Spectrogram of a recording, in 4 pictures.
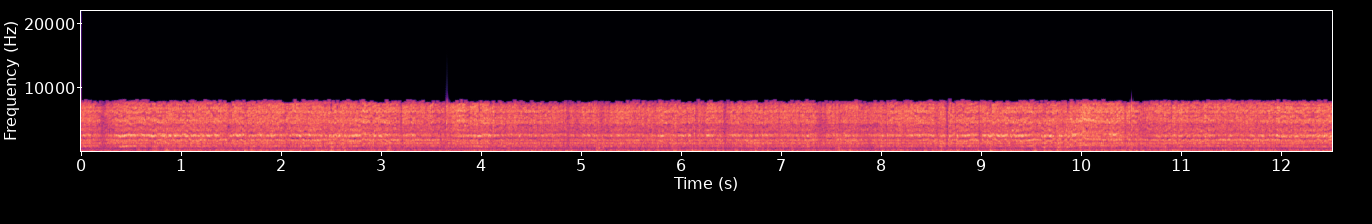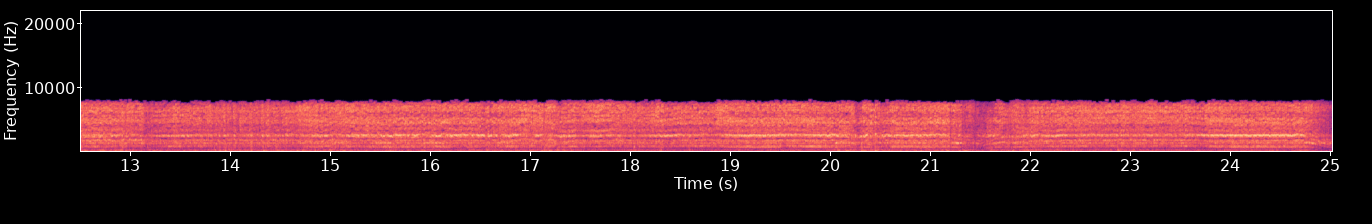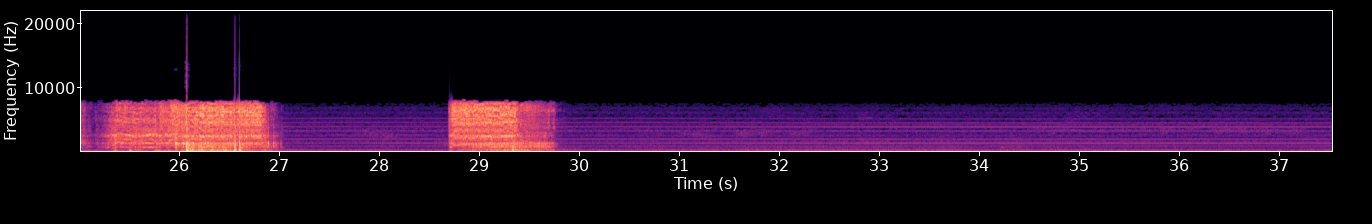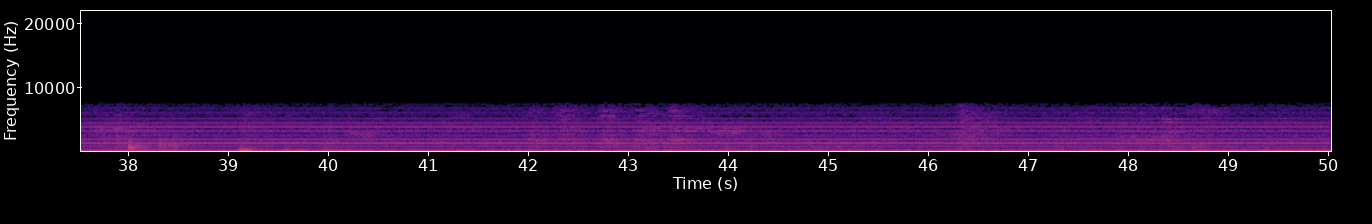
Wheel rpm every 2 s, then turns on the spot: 240, 230, 230, 230, 240, 230, 220, 220, 220, 220, 190, 230, 160, 110, 90, 0, 0, 0, 0, 0, 0, 0, 0, 0, 0.
none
